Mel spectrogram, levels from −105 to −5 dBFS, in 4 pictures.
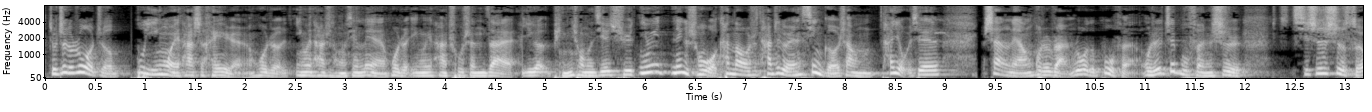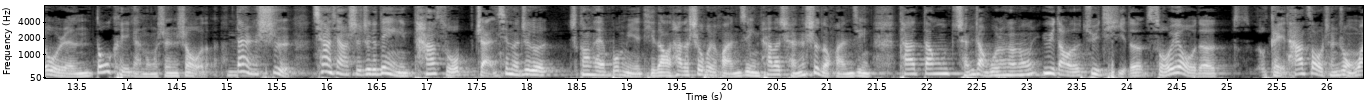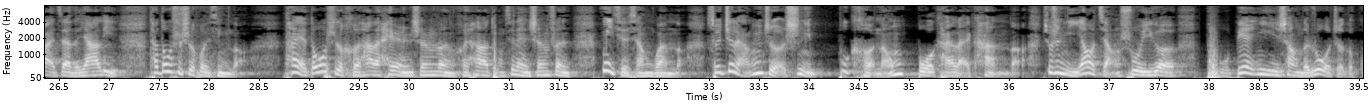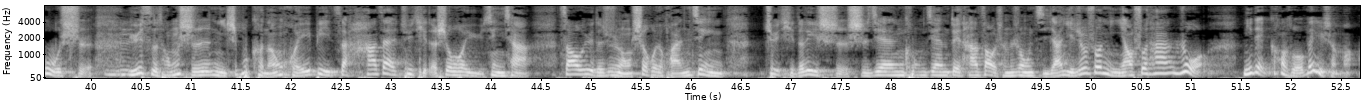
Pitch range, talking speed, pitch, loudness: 125-190 Hz, 325 characters per minute, 150 Hz, -19 LUFS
